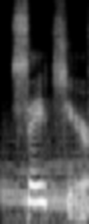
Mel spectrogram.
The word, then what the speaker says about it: satyr: I hate when I go like a whole stream and I'm pronouncing something incorrectly. Satyr.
